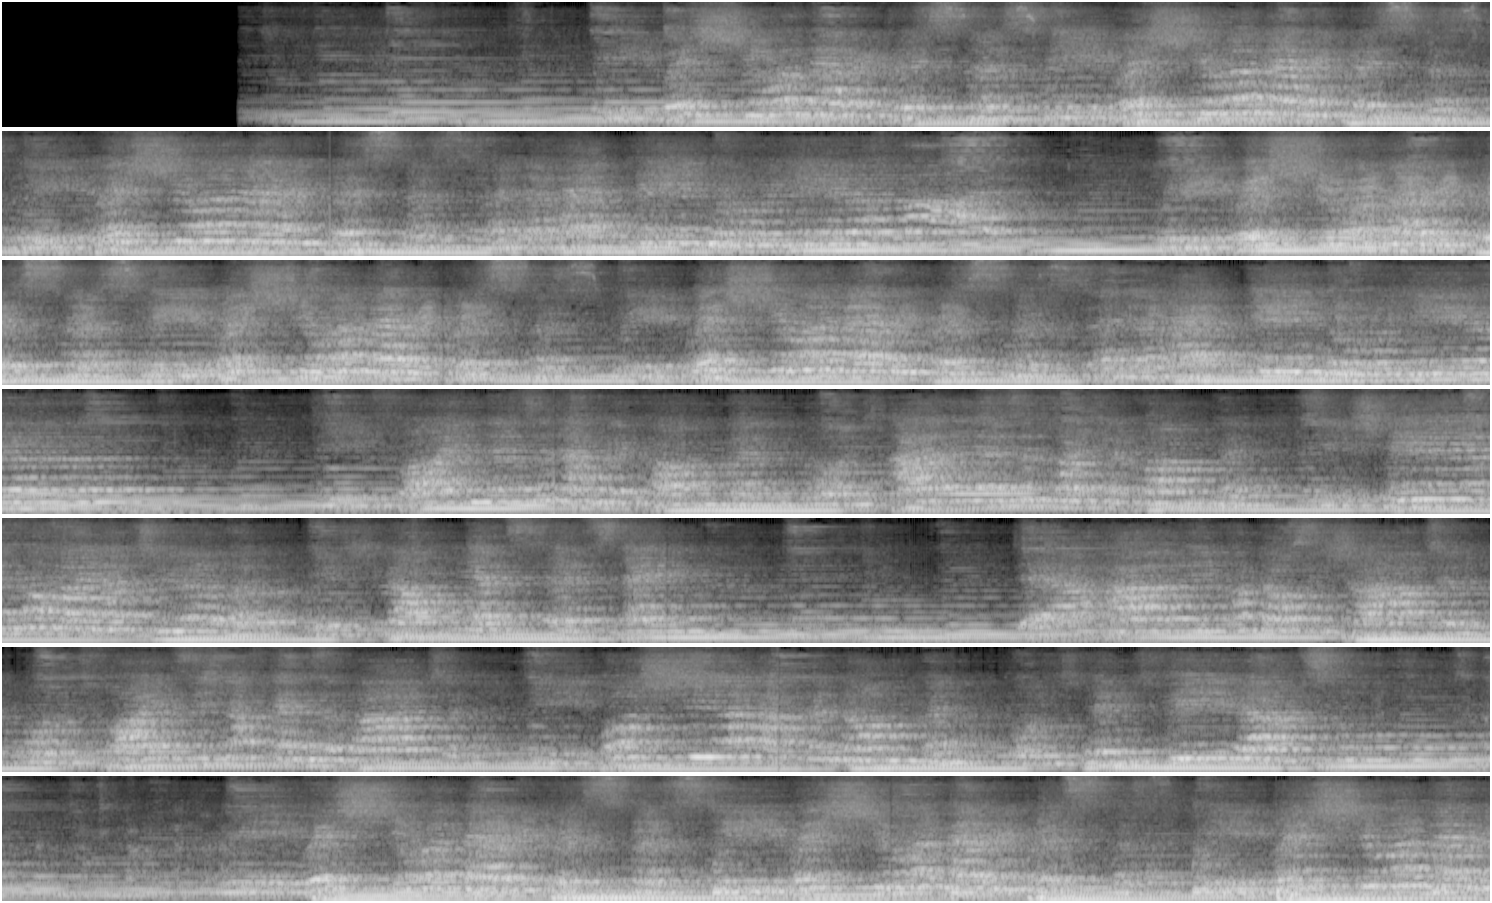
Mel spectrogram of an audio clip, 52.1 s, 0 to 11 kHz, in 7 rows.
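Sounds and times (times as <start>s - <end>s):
strummed acoustic guitars: 1.2s - 52.0s
group singing a carol: 2.9s - 34.1s, 34.8s - 52.0s.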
